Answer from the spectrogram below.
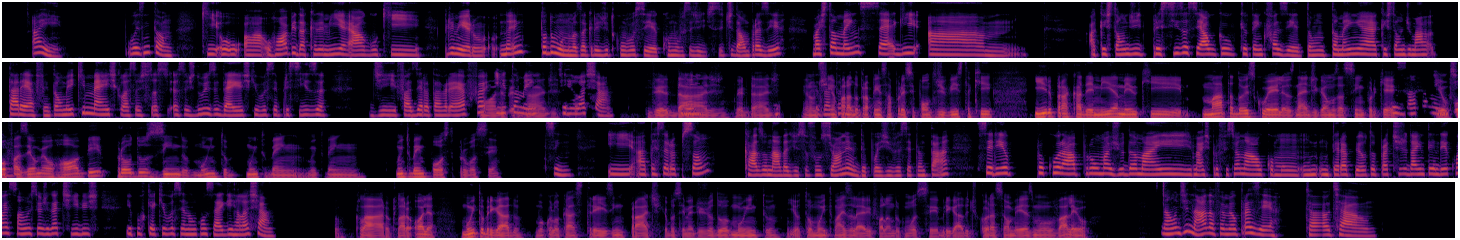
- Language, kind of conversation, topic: Portuguese, advice, Como posso relaxar e aproveitar meu tempo de lazer sem me sentir culpado?
- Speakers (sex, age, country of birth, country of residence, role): female, 25-29, Brazil, France, advisor; male, 30-34, Brazil, Spain, user
- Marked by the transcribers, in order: other background noise; tapping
